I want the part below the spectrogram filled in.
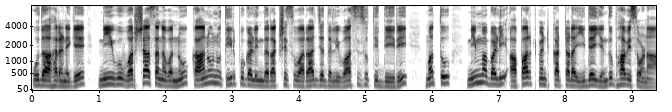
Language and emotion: Kannada, neutral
